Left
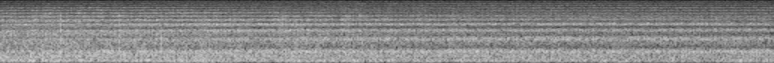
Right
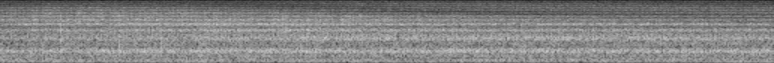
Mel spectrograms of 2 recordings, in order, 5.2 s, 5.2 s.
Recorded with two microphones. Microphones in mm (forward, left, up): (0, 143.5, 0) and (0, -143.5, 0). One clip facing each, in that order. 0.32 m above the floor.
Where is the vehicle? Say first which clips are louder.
Left 6 dB; 65° left (ahead or behind); by 5.2 s 40° left (ahead or behind).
